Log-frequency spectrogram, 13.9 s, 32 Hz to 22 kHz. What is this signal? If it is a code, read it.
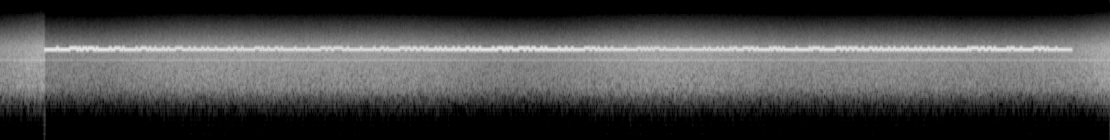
RTTY (45.45 baud, 170 Hz shift), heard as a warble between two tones, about 2200 Hz centre, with radio static and a steady whistle near 1320 Hz. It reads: AA9WHU TU IK0AB CQ QRZ? DE LU1EIB K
